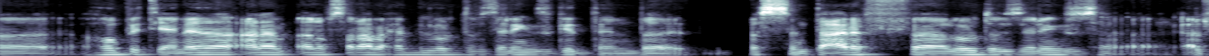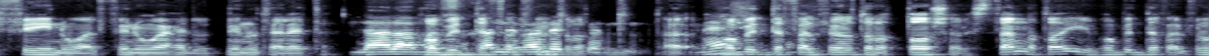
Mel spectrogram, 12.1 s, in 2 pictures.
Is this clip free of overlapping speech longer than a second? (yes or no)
no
